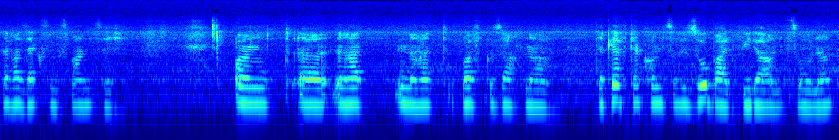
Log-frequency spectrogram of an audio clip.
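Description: A woman's voice: lowish voice, level tone, a little slow. A woman casually recounting events in a rambling, colloquial way, constantly tagging her sentences with a questioning "ne?". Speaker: interviewee recounting her life. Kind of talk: casual spoken recollection. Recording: dull lo-fi archival radio tape with faint hiss.

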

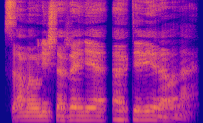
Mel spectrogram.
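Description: A man voicing a booming metallic guardian robot in an audiobook, announcing in a flat mechanical tone. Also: a little slow, echoey room. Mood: calm. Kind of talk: audiobook character voice.

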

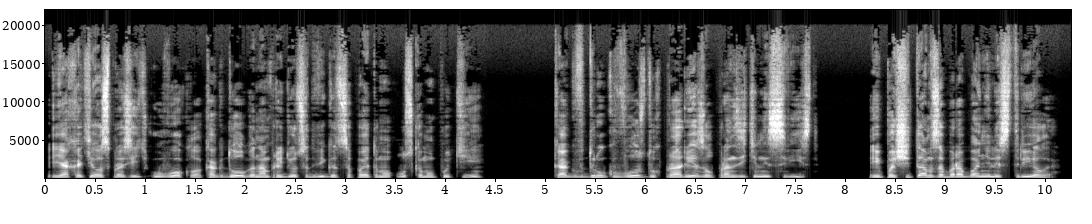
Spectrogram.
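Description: A man reading a fantasy audiobook in the first person, in an even, measured way. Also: mid-range voice, no room sound, clean studio sound. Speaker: audiobook narrator.

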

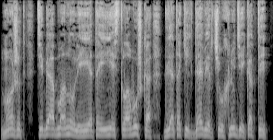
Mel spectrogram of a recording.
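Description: A man's voice: medium pitch, darkish tone, slightly rough, pitched above the performer's own voice, lightly acted. A man voicing a cheeky, pushy little male gremlin who scolds and argues in an audiobook. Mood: badgering. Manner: bossy, scolding, quick to argue. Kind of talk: audiobook character voice.

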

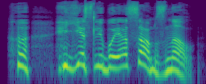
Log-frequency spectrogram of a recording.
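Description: A woman's voice: high-pitched, expressive, measured pace, slightly rough, dry recording, studio quality, pitched above the performer's own voice, full character voice. A woman voicing a hot-tempered young male shapeshifter in an audiobook, speaking in hissed, clipped threats. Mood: menacing. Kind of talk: audiobook narration.

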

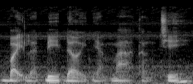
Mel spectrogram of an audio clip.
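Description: Deep-voiced man narrating a horror story. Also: flat delivery, fairly quick, a little mellow, faint music behind.

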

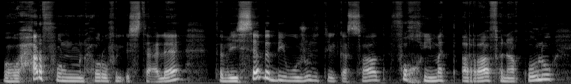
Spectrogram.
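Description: A woman's voice: low voice, expressive, a little mellow, slightly rough. Patient woman teaching Quran recitation rules. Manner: patient, repeats points and checks understanding; recites verses slowly and melodically. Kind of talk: tajweed lesson explaining rules.

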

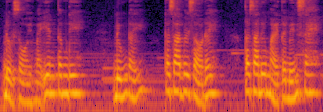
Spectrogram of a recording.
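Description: A woman voicing a brisk, loyal young woman friend, speaking urgently and brusquely. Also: mid-range voice, warm tone, soft background music, close to an everyday voice.

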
